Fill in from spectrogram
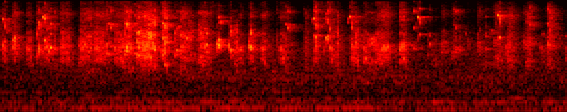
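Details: At home, a canary pours out rapid chattering trills, loudest early on, then softer, with a low steady hum underneath.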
